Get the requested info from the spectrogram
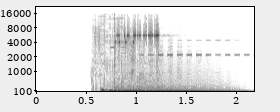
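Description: Electronic logo-reveal sound effect: after half a second of silence, a sudden low boom with high, ringing electronic pings over it, fading out over about a second and a half.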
